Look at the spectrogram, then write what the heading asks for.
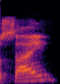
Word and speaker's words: sine: So the trigonometric functions which we will use today are sine. In short, it is written as sine. How do you pronounce it? Please pronounce it as sine, okay?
